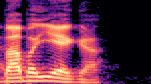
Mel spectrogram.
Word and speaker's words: Baba Yaga: Is it Baba Yaga? Did I say it right? – Yeah, Baba Yaga.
